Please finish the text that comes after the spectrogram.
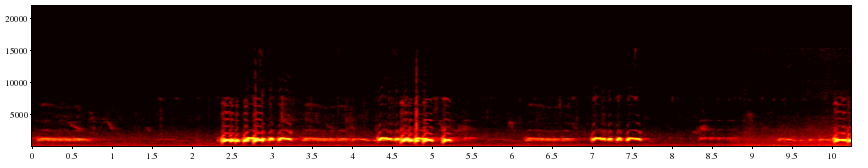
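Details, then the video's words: Singing local zebra dove with a big 'kung' voice, played as a lure to prompt other doves to sing. Quiet, drawn-out cooing alternates with three loud, rapid rolling coo phrases spaced about two seconds apart. "Perkutut Lokal Gacor Suara Kung Besar Pancingan Burung Perkutut Agar Bunyi"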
